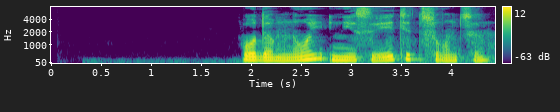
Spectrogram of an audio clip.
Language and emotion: Russian, neutral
